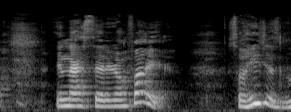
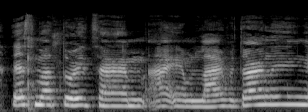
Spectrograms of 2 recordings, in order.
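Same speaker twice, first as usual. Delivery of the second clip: ordinary talk, nothing marked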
